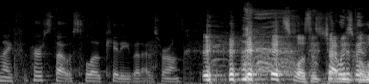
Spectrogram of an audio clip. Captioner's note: laughing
